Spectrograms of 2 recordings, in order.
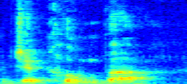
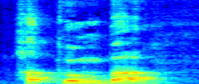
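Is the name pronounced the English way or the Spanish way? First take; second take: English; Spanish. First: The name is read as it is spelled. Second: The name is pronounced the Spanish way. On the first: "like it looks like" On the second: "maybe they think it's Spanish"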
